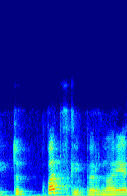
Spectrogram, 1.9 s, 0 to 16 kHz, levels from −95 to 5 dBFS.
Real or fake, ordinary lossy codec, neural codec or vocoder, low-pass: real; Opus, 32 kbps; none; 7.2 kHz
